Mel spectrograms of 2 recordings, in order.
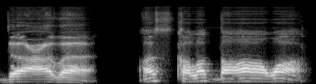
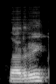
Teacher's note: حرف تا ساکین کا دال مشدد میں ادغام متجانسین ہو گیا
